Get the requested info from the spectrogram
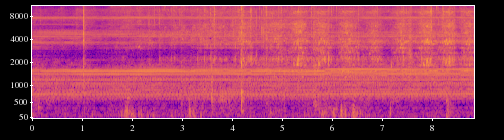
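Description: Steady hum of a boat engine running, with scattered light knocks and low thumps from gear and the wooden boat.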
